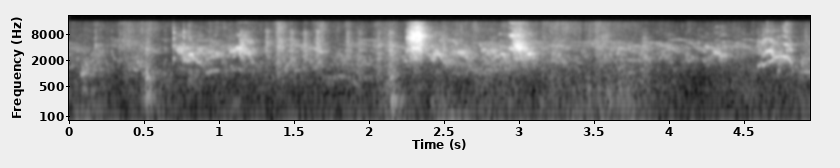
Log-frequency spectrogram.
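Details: Two pet budgerigars talk and sing softly: scattered chirps, gravelly chatter and a few sharp squeaky notes, with light flutters and rustling between phrases.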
